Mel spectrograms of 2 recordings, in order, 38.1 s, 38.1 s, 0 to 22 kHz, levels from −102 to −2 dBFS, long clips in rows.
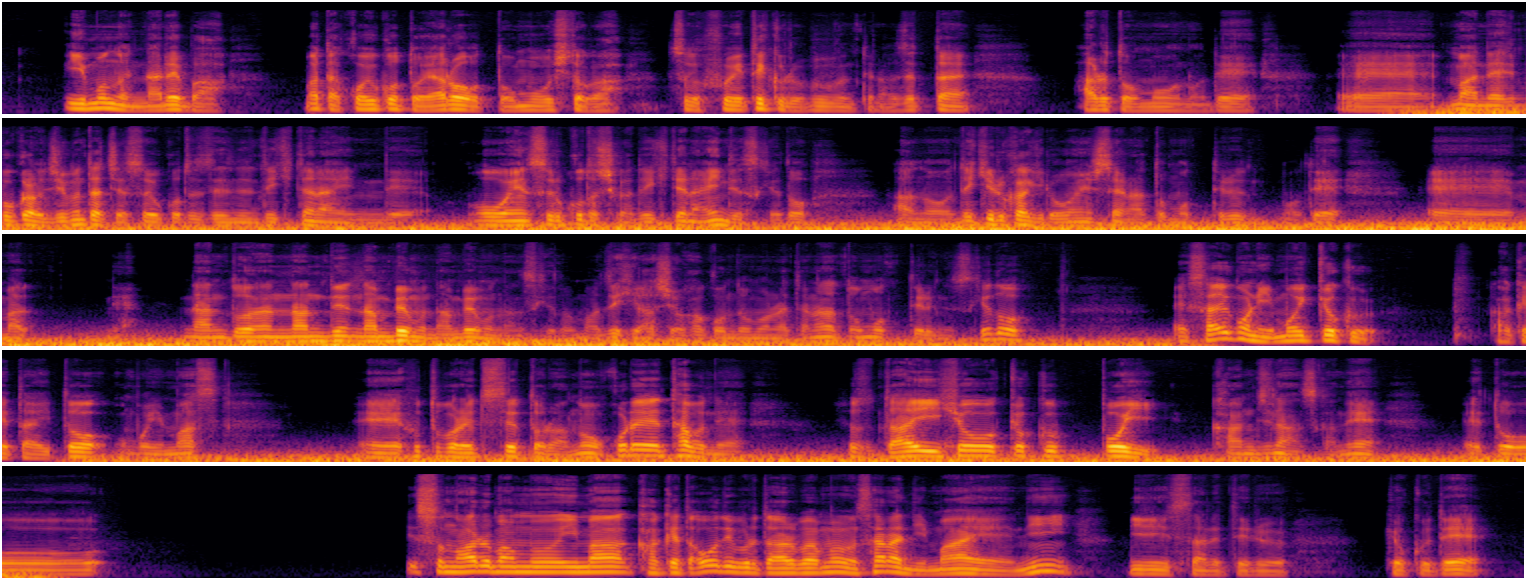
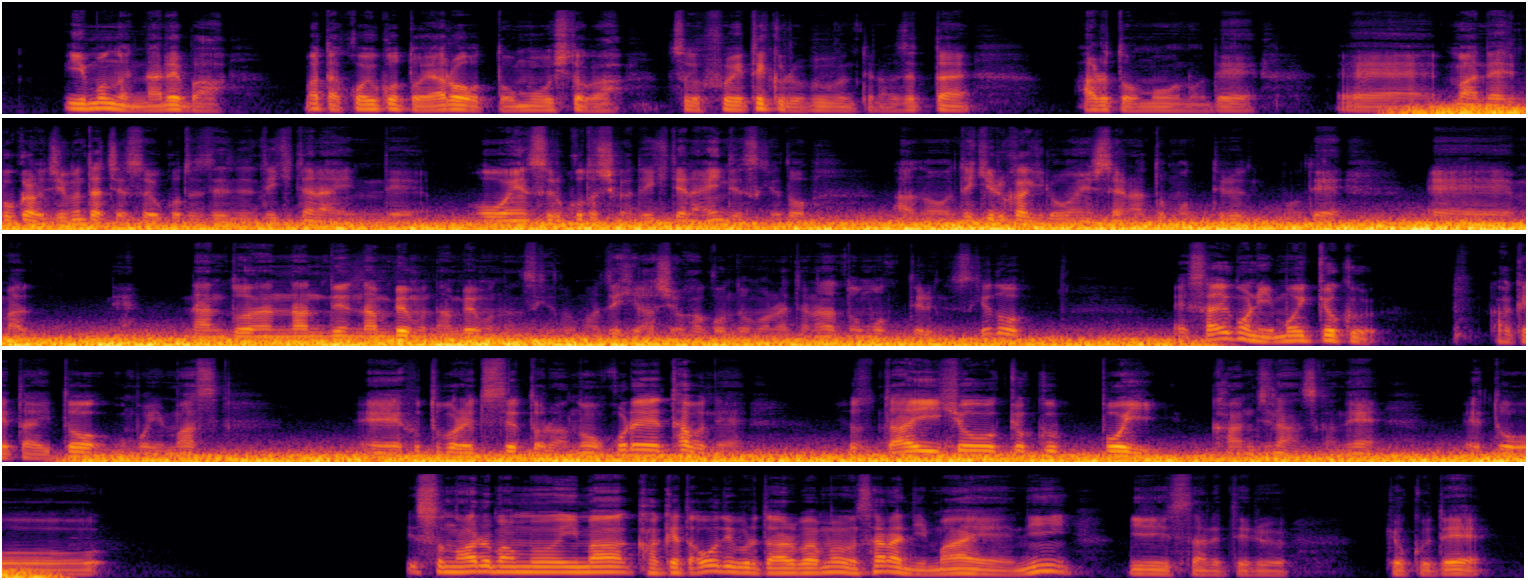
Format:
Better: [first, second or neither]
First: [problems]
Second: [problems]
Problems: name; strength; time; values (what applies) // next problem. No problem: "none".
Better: first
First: low rumble; faint; from 7 to 21 s and from 23 to 31 s; 20 dB below the speech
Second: low rumble; loud; from 7 to 21 s and from 23 to 31 s; 6 dB below the speech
